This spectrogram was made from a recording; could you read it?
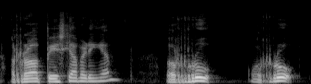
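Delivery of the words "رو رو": heavy, thick, full-mouthed sound on "ra". Showing learners how to read ra with a dammah: heavy thick sound. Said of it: "موٹی آواز سے".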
